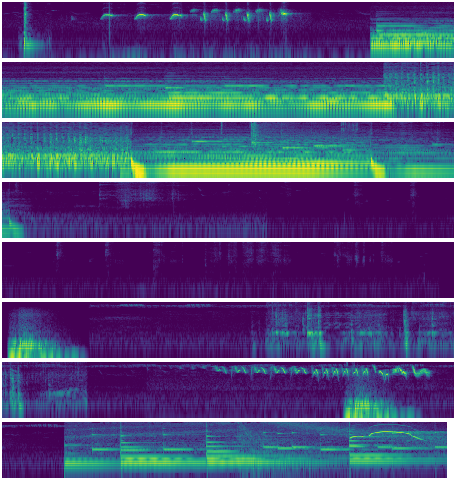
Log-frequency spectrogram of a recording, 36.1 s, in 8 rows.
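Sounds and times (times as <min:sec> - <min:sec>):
bird chirping: 0:00.0 - 0:03.7, 0:13.8 - 0:21.5, 0:23.6 - 0:36.0.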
